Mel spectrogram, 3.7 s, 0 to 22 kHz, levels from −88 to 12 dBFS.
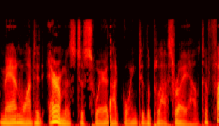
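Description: At 1.77 s, damaged data in a compressed stream causes a brief glitch lasting 80 ms. The decoder loses sync on corrupted frames, then recovers at the next header.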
